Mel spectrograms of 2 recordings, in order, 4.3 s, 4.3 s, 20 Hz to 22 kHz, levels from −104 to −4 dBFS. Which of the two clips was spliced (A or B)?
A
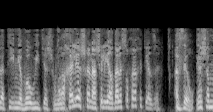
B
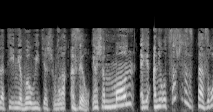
B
